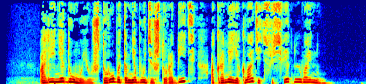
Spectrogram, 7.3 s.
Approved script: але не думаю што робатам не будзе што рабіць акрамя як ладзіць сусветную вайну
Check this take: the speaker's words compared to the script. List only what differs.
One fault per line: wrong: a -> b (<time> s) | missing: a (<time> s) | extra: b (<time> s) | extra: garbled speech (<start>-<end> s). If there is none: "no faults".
no faults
